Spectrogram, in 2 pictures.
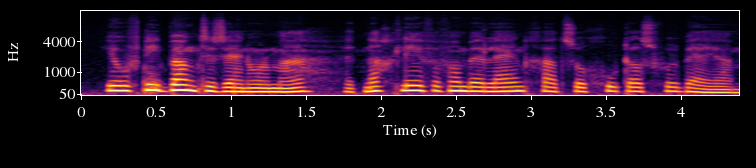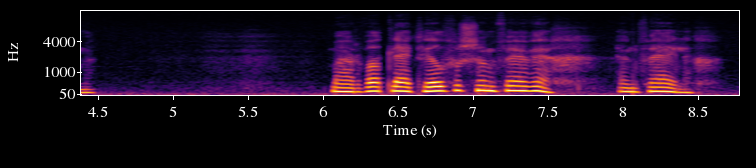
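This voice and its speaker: Soft, mellow young son writing home played by a man. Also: sits high, no room sound, lightly acted. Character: young Dutch son writing reassuring letters to mother. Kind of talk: radio drama letter monologue.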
